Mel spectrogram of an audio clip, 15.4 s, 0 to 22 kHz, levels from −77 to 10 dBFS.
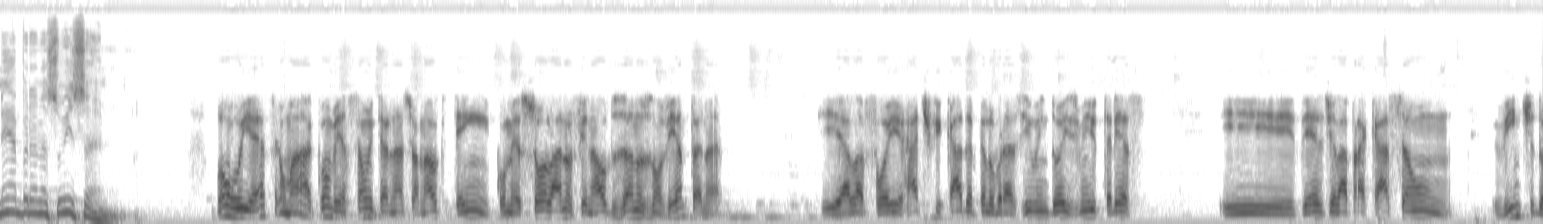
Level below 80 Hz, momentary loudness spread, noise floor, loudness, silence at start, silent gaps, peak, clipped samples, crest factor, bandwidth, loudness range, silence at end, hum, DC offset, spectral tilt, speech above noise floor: -54 dBFS; 7 LU; -52 dBFS; -24 LUFS; 0 s; none; -8 dBFS; under 0.1%; 16 dB; over 20 kHz; 2 LU; 0 s; none; under 0.1%; -4 dB/octave; 28 dB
